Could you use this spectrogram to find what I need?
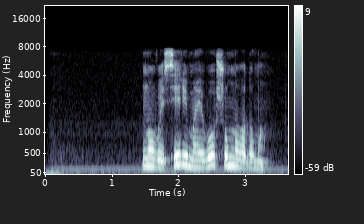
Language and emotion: Russian, neutral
